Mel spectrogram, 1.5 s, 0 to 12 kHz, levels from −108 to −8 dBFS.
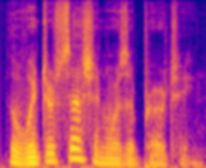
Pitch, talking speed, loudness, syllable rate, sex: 120 Hz, 195 wpm, -18 LUFS, 6.5 syllables/s, male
